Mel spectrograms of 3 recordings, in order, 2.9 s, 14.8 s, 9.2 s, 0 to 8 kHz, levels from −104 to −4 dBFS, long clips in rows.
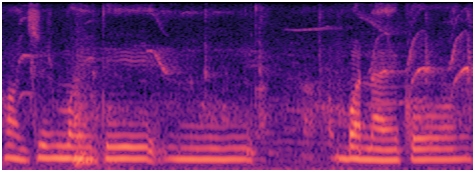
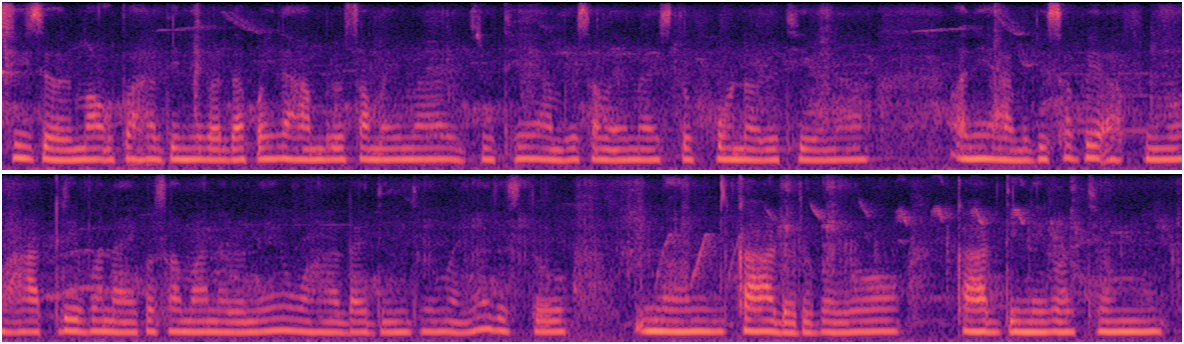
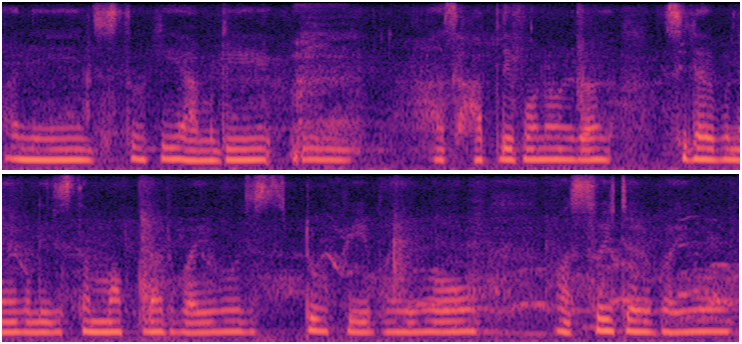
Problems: continuous background conversations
